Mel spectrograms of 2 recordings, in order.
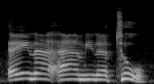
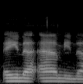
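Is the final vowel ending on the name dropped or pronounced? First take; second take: pronounced; dropped. First: The name ends with a full -tu ending. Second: The name ends on a bare vowel without -tu. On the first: This is the full written grammatical form. "is how I'm telling you guys to read it" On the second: This is the pause form at sentence end. "you pronounce this as a sukun"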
